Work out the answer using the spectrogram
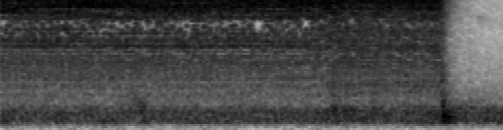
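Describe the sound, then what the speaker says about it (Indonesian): An espresso machine steam wand blasts a steady, forceful hiss of steam for several seconds, then cuts off abruptly, leaving near silence. "ini cuma udara uap aja nggak panas"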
